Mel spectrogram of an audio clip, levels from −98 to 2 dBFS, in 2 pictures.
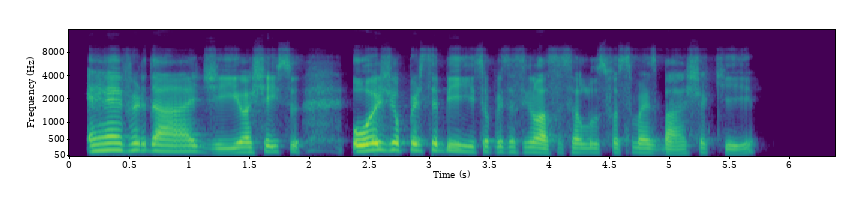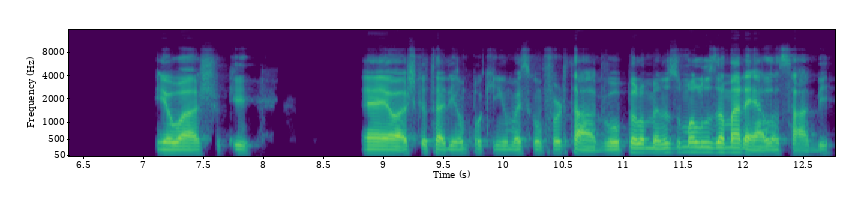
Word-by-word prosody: É, 190 +4 +5
verdade. 160 - 0
E 120 +2 -2
eu 140 - +4
achei 140 +3 0
isso 155 0 -6 0.4
hoje 195 +4 +8
eu - - +6
percebi 185 -4 -1
isso, 145 - -6
eu - - -2
pensei 145 0 -7
assim: 140 0 -11
"Nossa, 125 -4 +3
se - - -14
essa 130 - -3
luz 125 -1 -6
fosse 130 +1 -8
mais 120 -3 -1
baixa 110 +2 -4
aqui" 110 -2 -9 1.4
"eu 105 0 +3
acho 100 -1 0
que" 110 -2 -8 0.9
é, 110 -1 +5
eu 105 - +5
acho - - 0
que - - -11
eu - - -2
estaria 105 0 -1
um 110 - -8
pouquinho 110 -1 -9
mais 105 +1 -4
confortável, 100 -2 -2
ou 105 - +1
pelo 125 -1 +1
menos 125 +1 -3
uma 140 0 0
luz 140 -1 -1
amarela, 100 -8 +3
sabe. 95 +1 -6
120 Hz, 195 wpm, -24 LUFS, 105-145 Hz, 1.4 s, hoje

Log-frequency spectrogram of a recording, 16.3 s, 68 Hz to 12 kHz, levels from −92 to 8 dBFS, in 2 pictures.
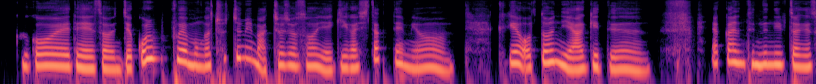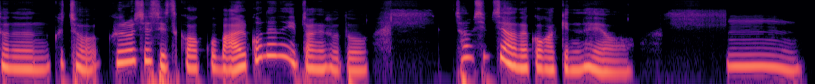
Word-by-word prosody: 그거에 215 0 +3
대해서 185 -3 +2
이제 175 +2 +1
골프에 300 - +3
뭔가 210 -3 +3
초점이 335 +5 -3
맞춰져서 215 0 0
얘기가 190 +3 -1
시작되면 195 - -1 0.4
그게 250 -2 +1
어떤 255 +6 +3
이야기든 175 -3 +1 0.6
약간 250 0 +1
듣는 230 0 +3
입장에서는 195 -5 0
그쵸. 200 -9 -4
그러실 280 +3 +1
수 - - -3
있을 195 - -7
것 190 - -1
같고 185 +1 -4
말 180 +2 +3
꺼내는 375 - -1
입장에서도 180 - -3 0.9
참 355 - -5
쉽지 365 -1 -3
않을 205 -7 +4
것 185 0 -2
같기는 175 0 -3
해요. 150 -7 -2 1.0
음. 210 -4 -4
200 Hz, 280 characters per minute, -21 LUFS, 180-235 Hz, 1.0 s, 않을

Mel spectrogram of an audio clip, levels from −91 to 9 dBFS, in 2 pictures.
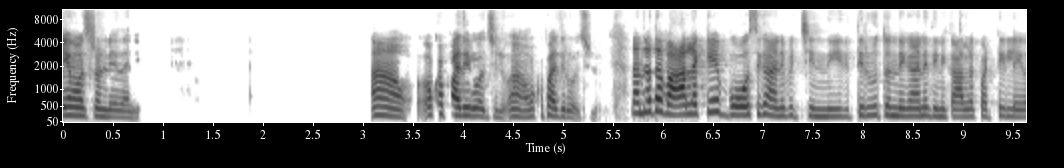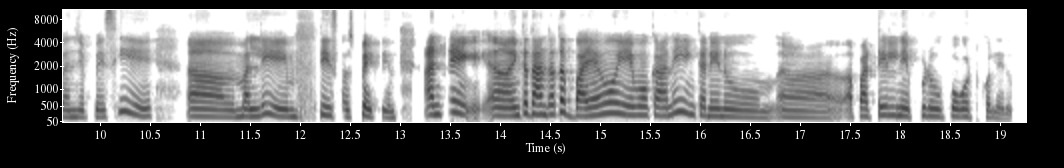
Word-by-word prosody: ఏం 245 0 +8
అవసరం 220 -2 -2
లేదని. 185 -3 -9 2.3
ఆ! - - +4 0.5
ఒక 285 - -4
10 240 -2 +7
రోజులు. 195 -4 -5
ఆ! - - 0 0.2
ఒక 230 - -15
10 210 -3 0
రోజులు. - - -13 0.3
దాని 305 +1 +2
తర్వాత 355 +2 +8
వాళ్ళకే 280 +5 +8 0.2
బోసిగా 255 +2 +2
అనిపించింది. 220 -2 -6
ఇది 205 -1 -15
తిరుగుతుంది 245 -1 -4
కాని 220 +1 -1
దీని 210 -1 -5
కాళ్ళకి 205 0 -3
పట్టీలు 215 +1 -9
లేవని 195 -1 -7
చెప్పేసీ, 195 - -8 0.7
ఆహ్, 205 -2 0
మళ్ళీ 215 +7 -1 0.5
తీసుకొచ్చి 215 -6 -4
పెట్టింది. 185 -3 -5 0.4
అంటే 270 +6 +2 0.4
ఆహ్, 230 0 +4
ఇంకా 295 +4 0
దాని 270 0 +5
తర్వాత 305 +5 +3
భయమో 250 +7 +3 0.2
ఏమో 250 0 -2
కానీ 235 +8 -2
ఇంకా, 250 -2 -4
నేనూ 215 -1 -2 0.5
ఆహ్, 180 -2 -7 0.2
ఆ - - -25
పట్టీలని 235 +2 -3
ఎప్పుడు 220 +1 -6 0.2
పోగొట్టుకోలేదు. 185 -7 -7
225 Hz, 135 wpm, -22 LUFS, 205-250 Hz, 2.3 s, ఏం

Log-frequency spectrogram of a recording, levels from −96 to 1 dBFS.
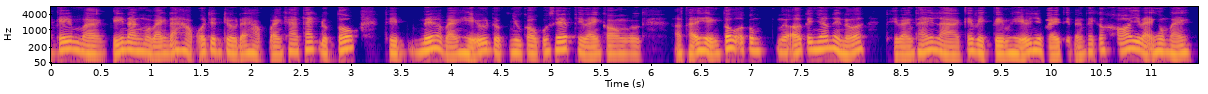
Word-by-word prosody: cái 155 +8 +3
mà 130 -9 0
kỹ 125 +6 +2
năng 150 -3 +1
mà 130 - -1
bạn 110 +1 0
đã 130 - 0
học 150 -7 -3
ở - - -1
trên 145 -3 -1
trường 125 -3 0
đại 115 +1 -1
học 110 -3 -3
bạn 105 +1 -2
khai 135 0 -3
thác 165 +3 -1
được 115 -2 -2
tốt, 175 +5 +5 0.3
thì 120 - +2
nếu 145 +5 +3
mà 185 - +2
bạn 105 -4 -1
hiểu 120 +5 +2
được 135 -6 -3
nhu 130 -1 0
cầu 120 -2 -1
của 130 - -3
sếp 165 +3 +3
thì 125 - 0
bạn 110 0 0
còn, 115 -1 -3 0.4
ờ, 115 - -5
thể - - +3
hiện 120 -6 +2
tốt 180 +4 +5
ở - - 0
công 150 -2 -1 0.3
ở 125 +2 +3
cái 160 +3 0
nhóm 175 +3 +3
này 165 -6 +3
nữa. 130 +8 +1 0.3
Thì 105 - -3
bạn 110 +1 -1
thấy 135 +5 0
là 110 -8 -1
cái 140 +6 -2
việc 120 -1 -2
tìm 115 -1 +2
hiểu 115 +1 +2
như 145 0 +2
vậy 100 +1 +3
thì - - -9
bạn 105 +3 -5
thấy 135 - -5
có 150 - -3
khó 150 -1 -5
với 170 -2 +3
bạn 135 - +1
hông 140 - +1
bạn? 120 0 0
130 Hz, 320 wpm, -24 LUFS, 115-150 Hz, 0.4 s, tốt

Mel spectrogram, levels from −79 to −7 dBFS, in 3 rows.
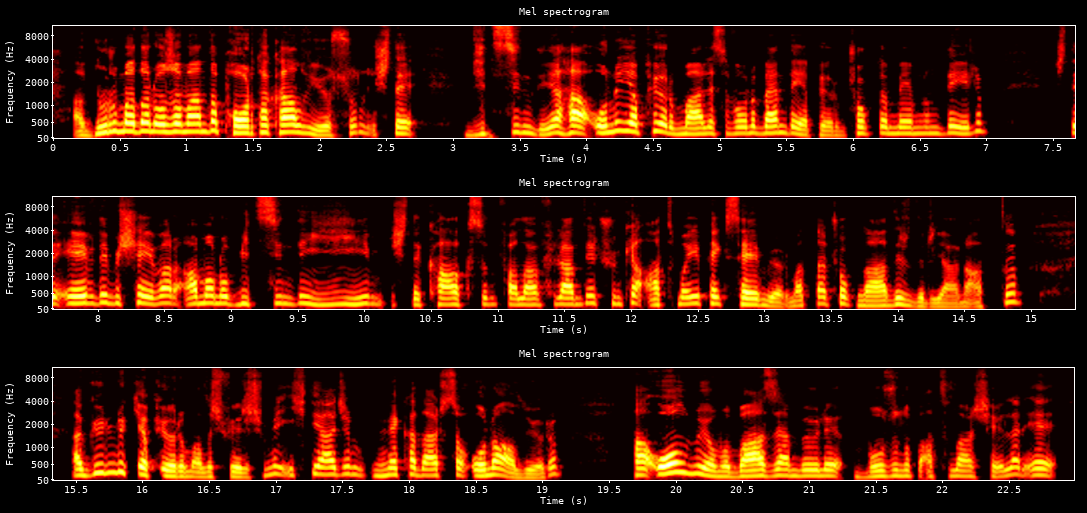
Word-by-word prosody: a 120 -1 -6
durmadan 235 +4 +5
o 220 - +7
zaman 230 0 +5
da 260 -2 +3
portakal 205 +1 +5
yiyorsun 155 +9 -5
işte 175 -3 -3 0.4
bitsin 165 - -7
diye. 165 +7 +1
Ha, 200 +1 +7
onu 200 +5 +1
yapıyorum, 230 -6 +1
maalesef 165 +1 0
onu 180 0 -3
ben 190 +1 +1
de - - 0
yapıyorum. 130 -5 -5
Çok 165 +9 -6
da 185 - -1
memnun 175 0 -6
değilim. 190 +5 -3 0.5
İşte, 395 - -3
evde 210 - +1
bir - - -5
şey 205 -3 -1
var, 215 0 +1
"Aman, 205 +3 +1
o 200 -4 -2
bitsin 195 +1 -8
de 210 - -5
yiyeyim, 180 +2 -6
işte, 165 - -9
kalksın." 175 +1 -3
falan 170 -1 -1
filan 180 +1 -1
diye 215 0 -5
çünkü 190 -3 -5
atmayı 185 +6 -3
pek 200 -3 -3
sevmiyorum. 150 - 0
Hatta 190 +8 -5
çok 195 -1 -4
nadirdir 140 -2 -2
yani 110 0 -8
attığım. 230 - -9 0.5
Ha, - - +1
günlük 255 +7 -2
yapıyorum 155 -7 +3
alışverişimi, 135 - -4
ihtiyacım 200 +1 -3
ne 175 +5 -2
kadarsa 185 -2 -1
onu 170 +2 +2
alıyorum. 115 - -2 0.5
Ha, 190 -1 +5
olmuyor 230 -5 +8
mu 145 -2 -3
bazen 165 +1 +3
böyle 165 0 -1
bozulup 155 +5 -5
atılan 160 -2 -6
şeyler? 150 +7 -6
Eee, 185 -2 -3
180 Hz, 165 wpm, -23 LUFS, 160-205 Hz, 0.5 s, olmuyor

